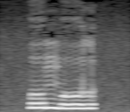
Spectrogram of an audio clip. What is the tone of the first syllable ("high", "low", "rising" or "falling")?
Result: high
